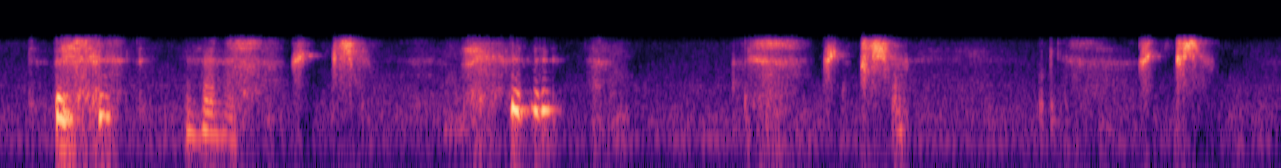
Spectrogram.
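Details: Pet named Woody sneezing and coughing while gibbering: several short, explosive sneezes and snorts with chirpy vocal noises in between.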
